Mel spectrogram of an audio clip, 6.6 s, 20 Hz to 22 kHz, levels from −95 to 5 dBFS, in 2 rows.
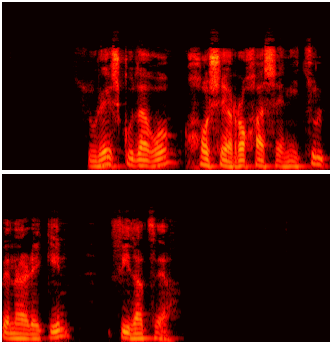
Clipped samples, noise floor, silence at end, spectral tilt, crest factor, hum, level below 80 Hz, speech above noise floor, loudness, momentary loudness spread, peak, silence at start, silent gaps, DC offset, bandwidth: under 0.1%; under -90 dBFS; 1.6 s; -3.5 dB/octave; 22 dB; none; -74 dBFS; over 50 dB; -39 LUFS; 15 LU; -20 dBFS; 0.85 s; 3.99-4.03 s, 4.22-4.33 s; under 0.1%; 11 kHz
